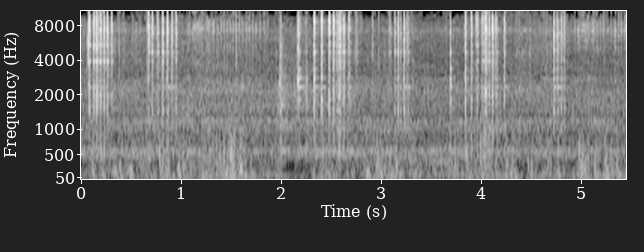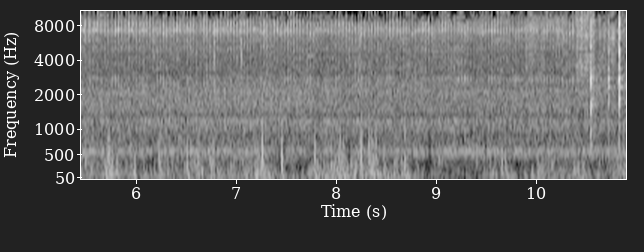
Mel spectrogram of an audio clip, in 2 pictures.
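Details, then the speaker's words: Specialized Sirrus X4.0 bicycle, pedaling: dry ratcheting clicks and grinding in uneven bursts each pedal stroke; shop suggested pedal, then chain (replacement coming); owner suspects the crank, cause unconfirmed. "Got a chain coming tomorrow. I don't think it's a chain, I think it's a crank."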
